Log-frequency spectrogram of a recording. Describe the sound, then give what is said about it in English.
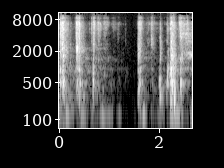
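Cards rustle and snap as one is pulled from a deck for a card reading. A few quick, crisp flicks are followed by a short pause and then another cluster of rapid shuffling sounds. “I am going to pull a card for you”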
